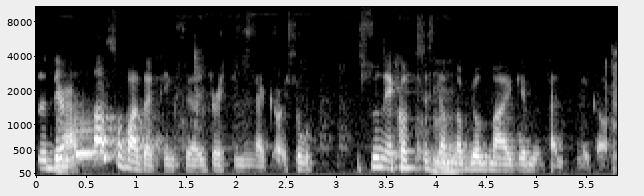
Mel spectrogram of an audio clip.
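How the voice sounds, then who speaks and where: The speaker has an Ethiopian accent. The delivery comes at a very fast pace. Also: man. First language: Amharic. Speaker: tech startup founder. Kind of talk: casual interview.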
